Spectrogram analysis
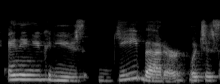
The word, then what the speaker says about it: ghee: 100 it's 66 and then you can use ghee butter which is spelled g-h-e-e butter it's butter it's just been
